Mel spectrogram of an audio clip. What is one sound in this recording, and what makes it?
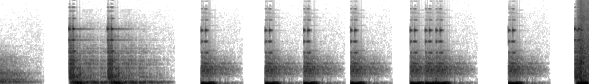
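Short soft clicks sound as menu choices change.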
